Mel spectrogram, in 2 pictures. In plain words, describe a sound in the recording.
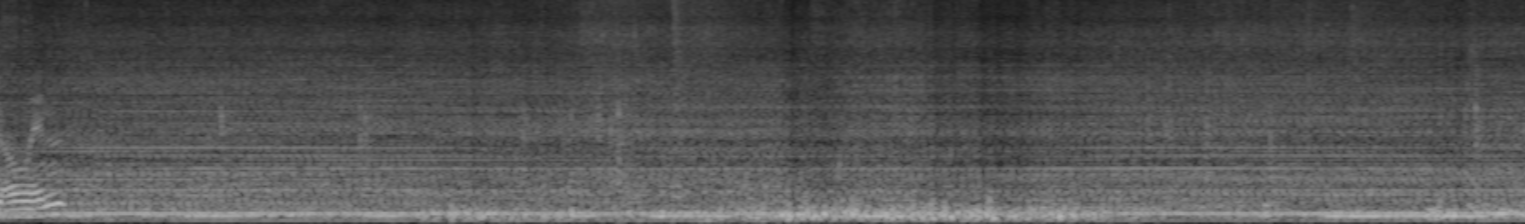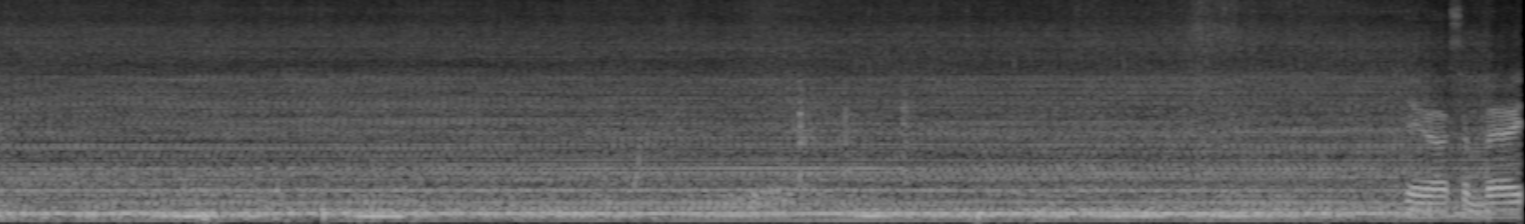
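Water washes gently along a boat's hull.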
